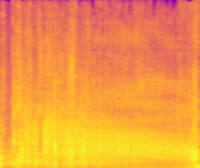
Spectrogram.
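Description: Branches and leaves crackling and rustling as they are pushed apart, with quick small cracks at first and then a dense steady rustle.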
